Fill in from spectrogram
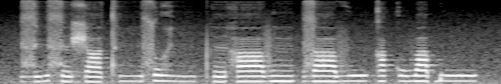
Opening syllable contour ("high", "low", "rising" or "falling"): rising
